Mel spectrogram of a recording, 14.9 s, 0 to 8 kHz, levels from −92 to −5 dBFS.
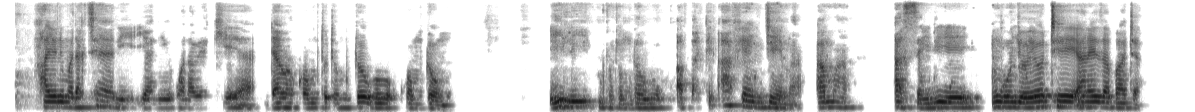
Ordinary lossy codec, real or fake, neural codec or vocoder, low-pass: Opus, 64 kbps; real; none; 7.2 kHz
